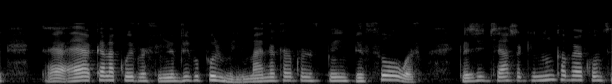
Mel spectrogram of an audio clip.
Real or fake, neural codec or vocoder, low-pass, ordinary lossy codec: fake; autoencoder, 22.05 kHz, a latent of 192 numbers a frame, VITS, trained on one speaker; 7.2 kHz; none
